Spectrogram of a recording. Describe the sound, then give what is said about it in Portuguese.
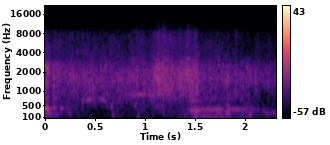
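A crowd applauds the band steadily, a dense wash of clapping hands that holds at an even level for a couple of seconds with a slight swell midway, and a faint voice beneath it. “Gente, salve de palmas pra nossa banda aqui, gente, essa galera toda aqui.”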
